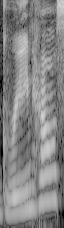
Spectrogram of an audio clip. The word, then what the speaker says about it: greenhouse: near the green house in that case the word green house is actually stressed on the first syllable green so we live near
